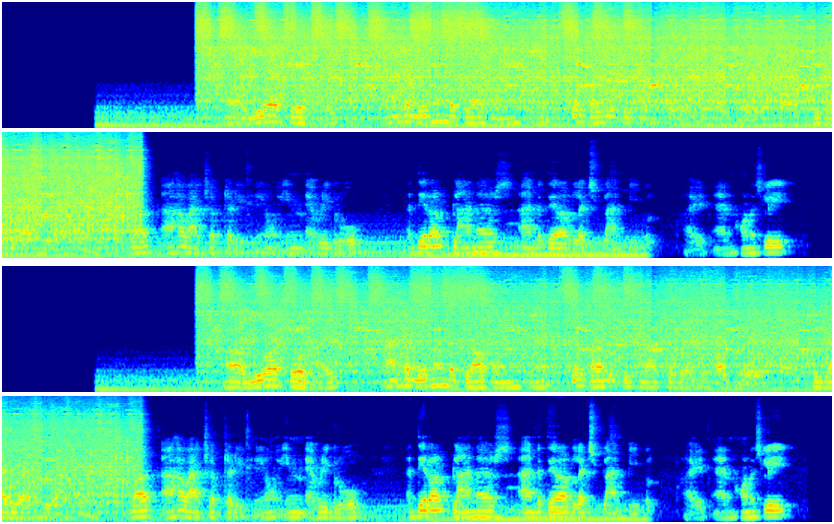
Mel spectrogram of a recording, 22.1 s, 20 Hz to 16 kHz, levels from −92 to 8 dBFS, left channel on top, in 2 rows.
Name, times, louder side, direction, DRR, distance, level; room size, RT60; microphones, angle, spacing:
sound 1, 1.2-19.7, left 3 dB, 75° left, 0.5 m, -41 dB
sound 2, 2.6-12.9, left 6 dB, 20° left, 0.3 m, -21 dB
voice 1, 2.8-15.9 16.4-19.8 20.1-21.5, right 4 dB, 45° right, 0.5 m, -30 dB
7.4 x 6.2 x 2.7 m
head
